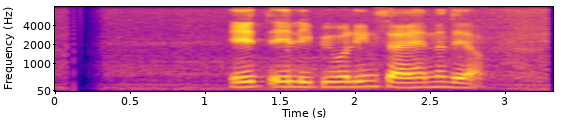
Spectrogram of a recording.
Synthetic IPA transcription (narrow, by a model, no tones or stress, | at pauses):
eːt̪eːlipiuʋəluinsæːɦenːəd̪eja̰k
